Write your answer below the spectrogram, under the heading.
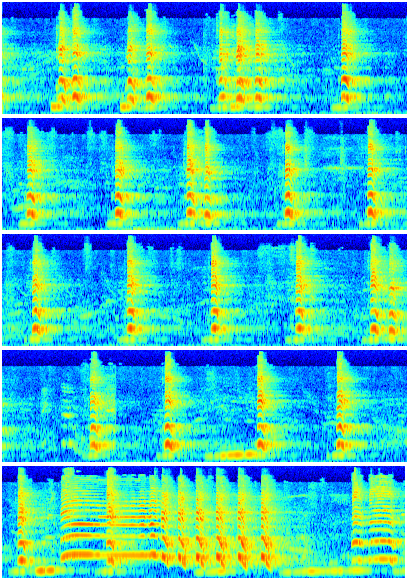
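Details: Captive siamang apes at the Tulsa Zoo calling loudly: strong, harmonic hooting barks repeat about once a second, then quicken into a fast, rising, excited series near the end.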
